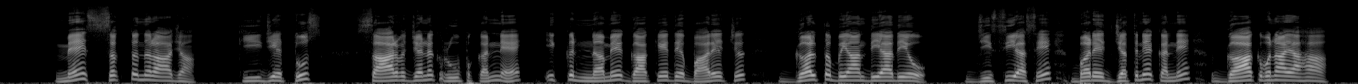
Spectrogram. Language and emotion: Dogri, angry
